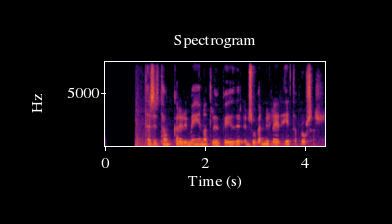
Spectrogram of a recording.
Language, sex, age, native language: Icelandic, female, 20-29, Icelandic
